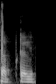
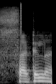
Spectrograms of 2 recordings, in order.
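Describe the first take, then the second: First: A b sound is heard in the middle. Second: No b sound is heard in the middle. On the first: The speaker calls it wrong. "సబ్టల్ కాదు" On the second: The speaker calls it right. "సటిల్ అని use చేయాలి"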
